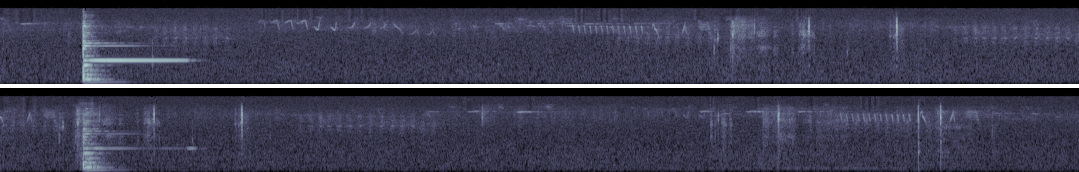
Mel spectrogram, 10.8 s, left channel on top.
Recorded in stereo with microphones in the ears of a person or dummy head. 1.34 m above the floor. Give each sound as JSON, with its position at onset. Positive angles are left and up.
{"t": 0.8, "sound": "a guitar", "side_deg": 25, "distance_m": 1.0}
